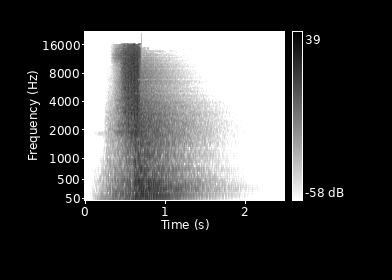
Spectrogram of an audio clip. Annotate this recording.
SFX Thrilling Build-Up 3 (Made at Paradise AIR)
I recorded a lot of sounds in the area, and edited them into a series of thrilling sound effects.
